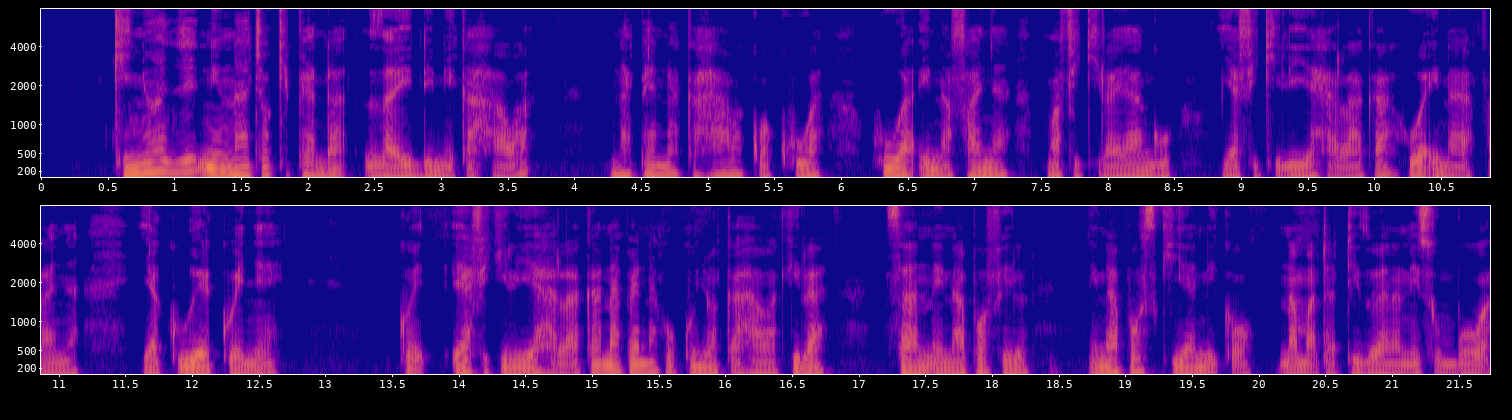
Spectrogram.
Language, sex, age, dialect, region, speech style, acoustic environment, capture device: Swahili, male, 25-34, Kenya - Nairobi Sheng-influenced, Kenya, happy; nervous, silence, mobile / Linux / Chrome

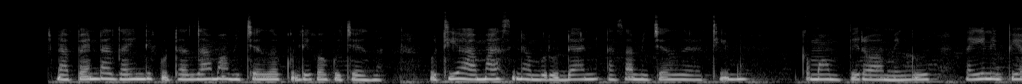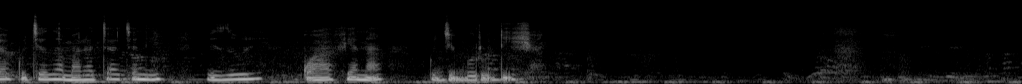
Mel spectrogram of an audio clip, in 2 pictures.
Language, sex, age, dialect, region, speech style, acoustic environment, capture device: Swahili, female, 18-24, Kenya - Mombasa, Kenya, focused, nature, mobile / Linux / Chrome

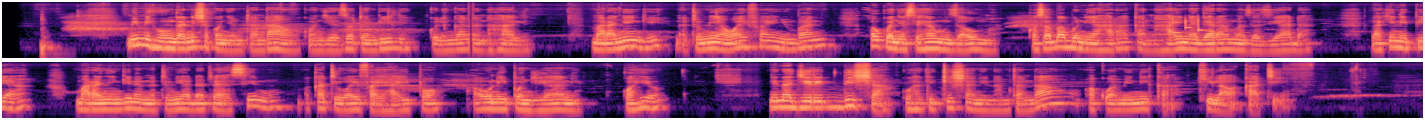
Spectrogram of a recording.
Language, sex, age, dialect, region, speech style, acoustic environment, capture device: Swahili, male, 25-34, Kenya - Nairobi Sheng-influenced, Kenya, relaxed, nature; appliances, mobile / Linux / Chrome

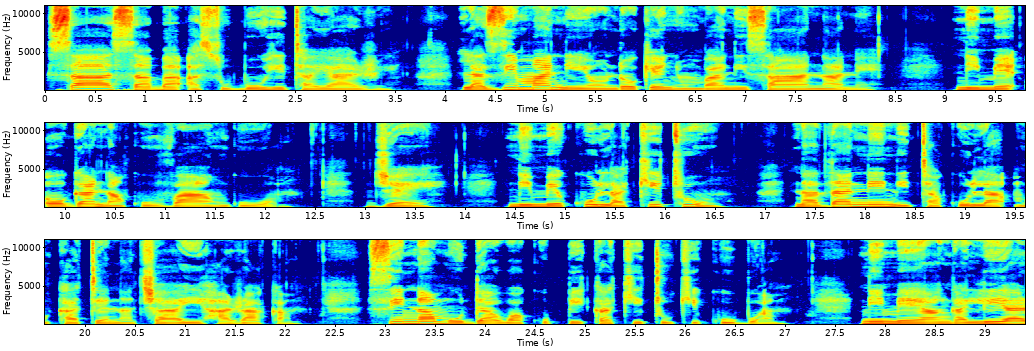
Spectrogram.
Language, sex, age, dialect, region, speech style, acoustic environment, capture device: Swahili, female, 25-34, Kenya - Kiambu, Kenya, focused, silence, mobile / Linux / Chrome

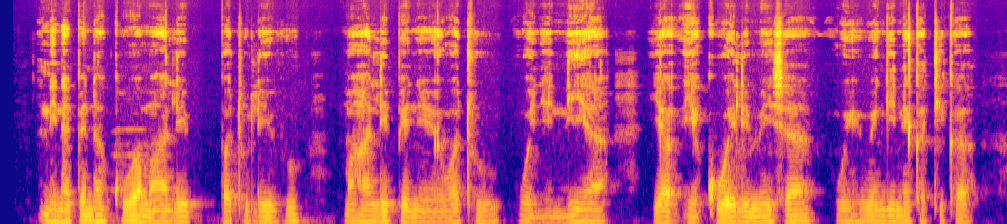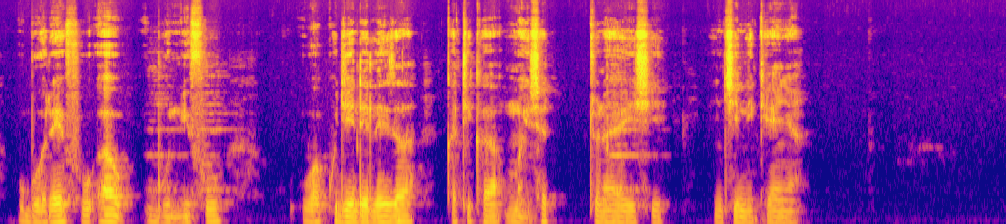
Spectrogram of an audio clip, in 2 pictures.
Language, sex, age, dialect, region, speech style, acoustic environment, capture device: Swahili, male, 18-24, Kenya - Nairobi Sheng-influenced, Kenya, happy, construction, mobile / Linux / Chrome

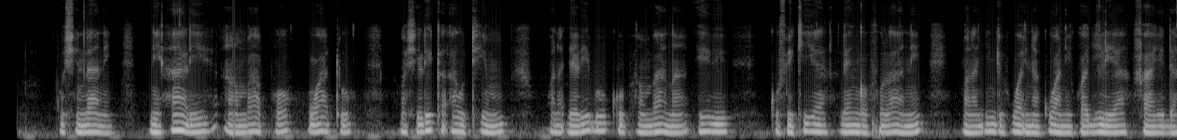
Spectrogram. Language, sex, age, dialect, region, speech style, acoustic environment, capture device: Swahili, male, 25-34, Tanzania - Dar es Salaam, Tanzania, happy; relaxed, nature; silence; people talking; appliances, mobile / Linux / Chrome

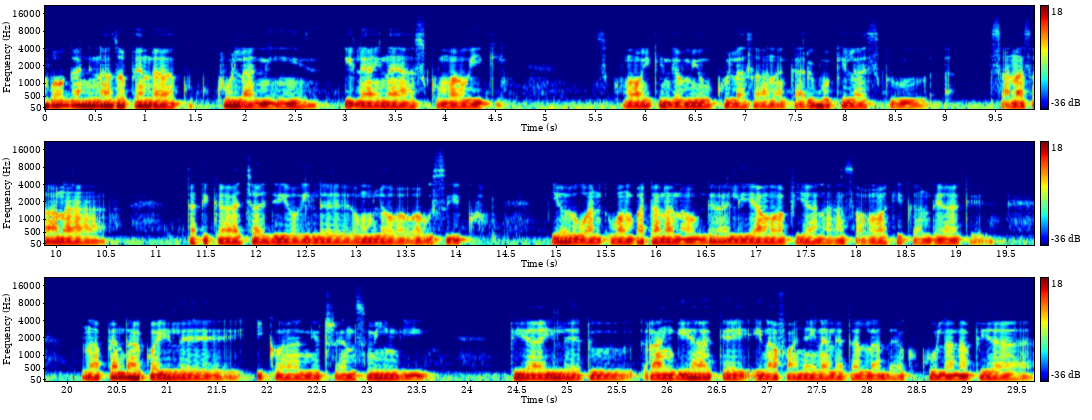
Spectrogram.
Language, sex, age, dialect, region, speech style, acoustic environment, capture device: Swahili, male, 18-24, Kenya - Nairobi Sheng-influenced, Kenya, relaxed, silence, desktop / Windows / Edge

